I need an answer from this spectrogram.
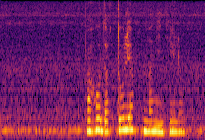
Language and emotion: Russian, neutral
